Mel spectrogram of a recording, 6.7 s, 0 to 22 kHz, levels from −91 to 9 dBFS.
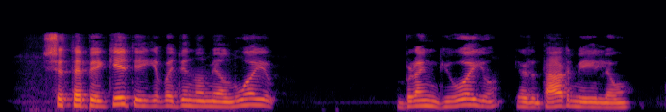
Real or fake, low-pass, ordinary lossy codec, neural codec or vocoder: fake; 7.2 kHz; AAC, 64 kbps; codec, 16 kHz, 4 kbps, X-Codec, WavLM features, trained on Multilingual LibriSpeech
